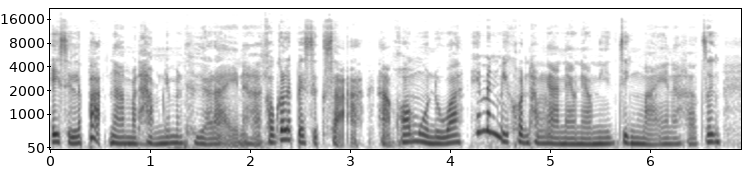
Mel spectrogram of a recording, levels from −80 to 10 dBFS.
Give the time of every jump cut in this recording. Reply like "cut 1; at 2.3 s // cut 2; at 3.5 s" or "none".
cut 1; at 4.1 s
